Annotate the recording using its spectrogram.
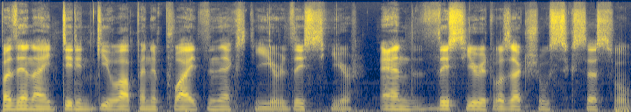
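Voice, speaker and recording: A man speaks at a fairly slow pace in a fairly low pitch, with a non-native accent and flat, monotone intonation. The recording is very clean, with a silent background. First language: not English. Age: 20s. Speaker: animation vlogger. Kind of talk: casual vlog monologue. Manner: halting, many restarts and repeated words; spontaneous, unscripted.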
